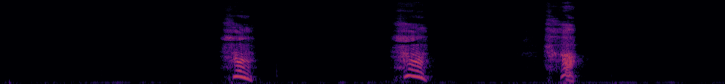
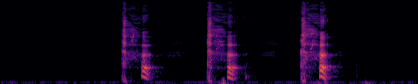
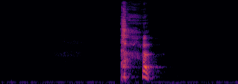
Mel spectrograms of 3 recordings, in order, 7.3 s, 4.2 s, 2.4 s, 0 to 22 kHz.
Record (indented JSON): {
  "exhalation_length": "7.3 s",
  "exhalation_amplitude": 4676,
  "exhalation_signal_mean_std_ratio": 0.3,
  "three_cough_length": "4.2 s",
  "three_cough_amplitude": 12306,
  "three_cough_signal_mean_std_ratio": 0.3,
  "cough_length": "2.4 s",
  "cough_amplitude": 10633,
  "cough_signal_mean_std_ratio": 0.24,
  "survey_phase": "beta (2021-08-13 to 2022-03-07)",
  "age": "65+",
  "gender": "Female",
  "wearing_mask": "No",
  "symptom_cough_any": true,
  "symptom_fatigue": true,
  "symptom_onset": "4 days",
  "smoker_status": "Never smoked",
  "respiratory_condition_asthma": false,
  "respiratory_condition_other": false,
  "recruitment_source": "REACT",
  "submission_delay": "2 days",
  "covid_test_result": "Negative",
  "covid_test_method": "RT-qPCR"
}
